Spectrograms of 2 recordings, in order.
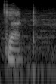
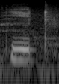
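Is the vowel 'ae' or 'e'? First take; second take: ae; e. First: The vowel sounds like 'ae'. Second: The vowel sounds like 'e'. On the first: The speaker calls it wrong. "सब पढ़ना उच्चारण में कैट" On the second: The speaker calls it right. "सही उच्चारण केट"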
